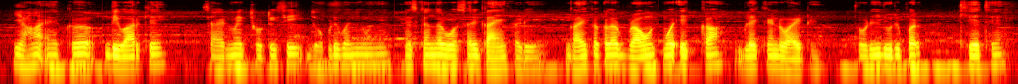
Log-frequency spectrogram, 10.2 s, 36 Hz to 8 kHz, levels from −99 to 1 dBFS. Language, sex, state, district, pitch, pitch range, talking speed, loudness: Maithili, male, Bihar, Purnia, 115 Hz, 105-120 Hz, 220 wpm, -23 LUFS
